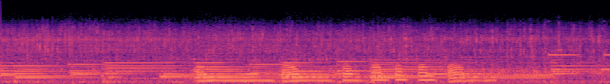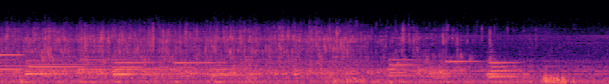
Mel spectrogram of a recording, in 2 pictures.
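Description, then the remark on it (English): Water runs steadily into a kitchen basin to test whether a boat floats, a continuous rushing and splashing that lasts throughout, with soft musical tones playing over it. “Like to watch water run into the basin like that?”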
